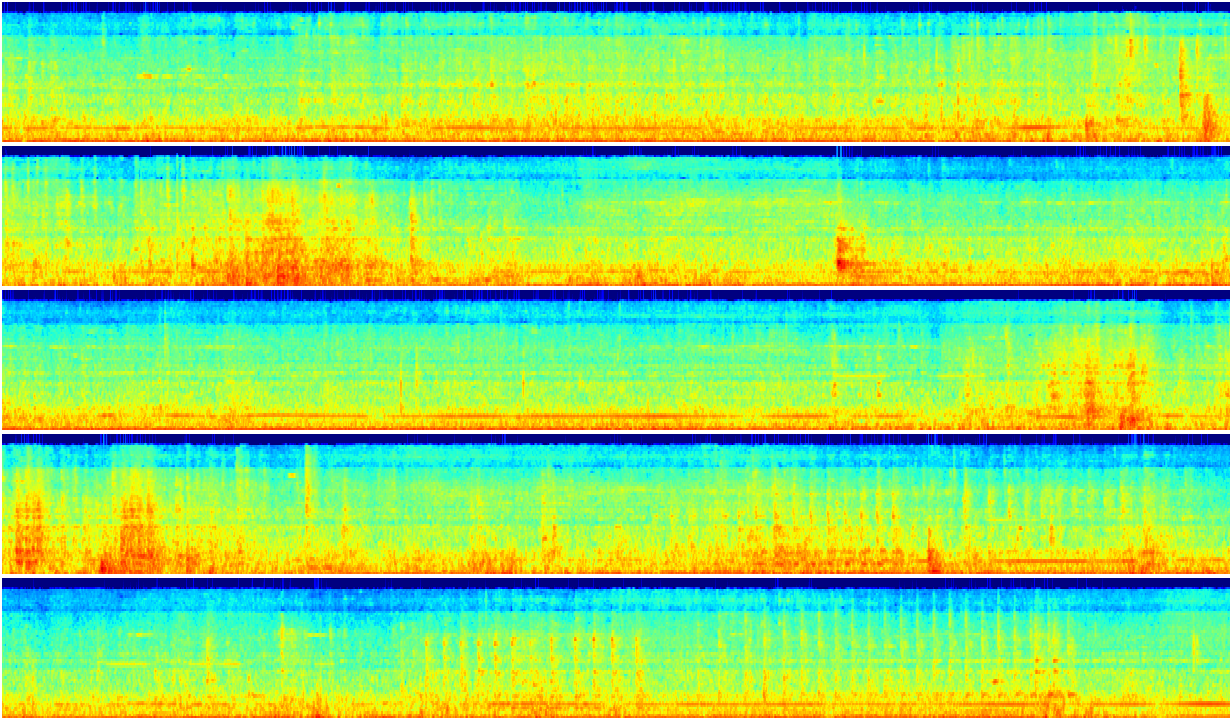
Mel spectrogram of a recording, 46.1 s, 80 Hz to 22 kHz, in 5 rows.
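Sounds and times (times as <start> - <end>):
diesel engine running: 0.0 - 46.0
knocks and clattering: 26.2 - 30.4.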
